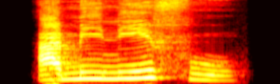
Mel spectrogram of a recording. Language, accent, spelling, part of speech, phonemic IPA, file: Swahili, Kenya, aminifu, adjective, /ɑ.miˈni.fu/, Sw-ke-aminifu.flac
- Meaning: honest, trustworthy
